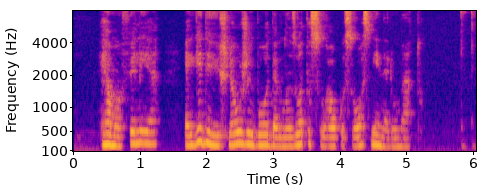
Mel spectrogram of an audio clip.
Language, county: Lithuanian, Marijampolė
